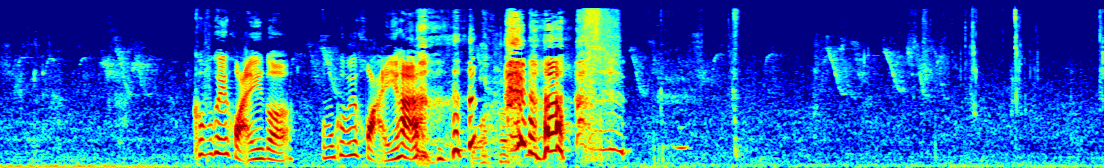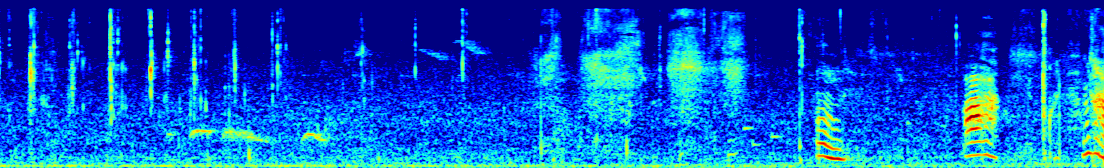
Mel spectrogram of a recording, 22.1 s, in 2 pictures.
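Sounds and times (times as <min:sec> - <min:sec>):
mouth clicks and smacks: 0:09.2 - 0:19.2, 0:21.3 - 0:21.8
person chewing: 0:09.2 - 0:21.7.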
